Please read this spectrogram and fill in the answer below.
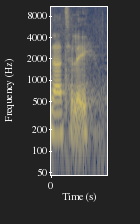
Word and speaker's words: Natalie: intonation for your name Natalie how do you pronounce it hi Sebastian yes it's Natalie Natalie perfect first or second question now who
